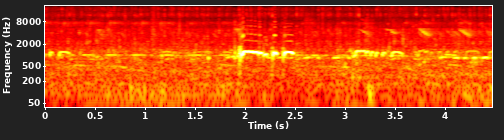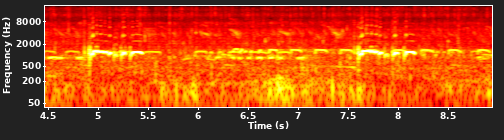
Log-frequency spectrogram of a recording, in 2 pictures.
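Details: Zebra dove song from local birds, meant to lure others into singing. Three loud bursts of rapid, warbling coos roughly three seconds apart, set against a continuous soft chorus of more doves.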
